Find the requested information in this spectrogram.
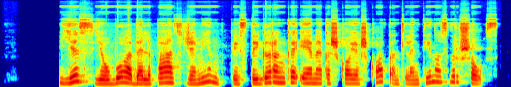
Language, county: Lithuanian, Alytus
